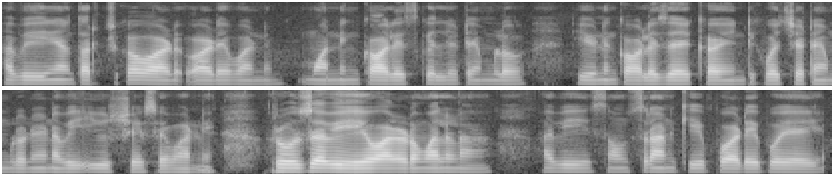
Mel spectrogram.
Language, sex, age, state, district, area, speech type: Telugu, male, 30-45, Andhra Pradesh, Eluru, rural, spontaneous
